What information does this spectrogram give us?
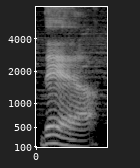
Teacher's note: in some types of English in the UK or maybe in Australia, they don't pronounce the R at the end of a word.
